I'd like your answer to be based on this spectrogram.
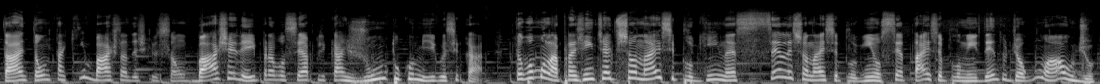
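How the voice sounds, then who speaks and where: A high-pitched male voice with a Brazilian Portuguese accent. He presents a software tutorial in a casual, chatty way, speaking directly to his viewers and often tagging on little check-in questions. Faint music plays underneath. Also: lively intonation, brisk, hardly any pauses. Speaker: host of an audio software tutorial channel.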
